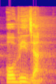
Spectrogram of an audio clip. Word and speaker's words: অভিযান: Same, যে অ থাকে, শব্দের শুরুতে যদি অ থাকে তাহলে অটা কী হয়ে যায়, ও হয়ে যায়, আর রস্যিকার আছে রস্যিকারই হবে, এখানে আর কোনো চেঞ্জ নেই, অভিযান।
